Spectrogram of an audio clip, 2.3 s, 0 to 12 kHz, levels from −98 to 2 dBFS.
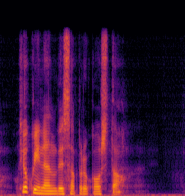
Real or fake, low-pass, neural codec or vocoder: fake; 9.9 kHz; autoencoder, 22.05 kHz, a latent of 192 numbers a frame, VITS, trained on many speakers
